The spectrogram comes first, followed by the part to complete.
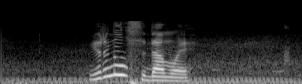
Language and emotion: Russian, positive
